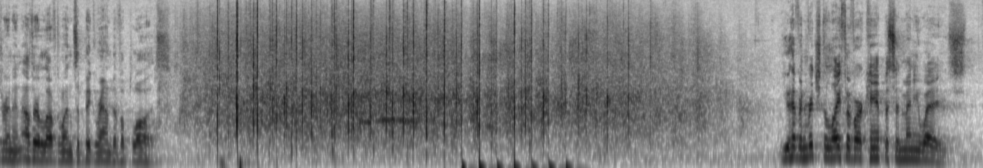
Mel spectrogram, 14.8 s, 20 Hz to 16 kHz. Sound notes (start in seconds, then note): 2.6 applause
